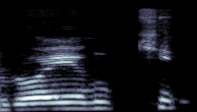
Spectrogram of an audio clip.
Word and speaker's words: Rayong Kit: Okay, so it's pronounced Rayong Kit, but we've changed it to RK because no one can say Rayong Kit. I don't even think I pronounce it properly.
